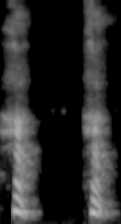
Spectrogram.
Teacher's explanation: nos falta la aspirada fuerte, ¿sí? Y suena como una ja, ja. Es más fuerte que el bisarga, porque recordemos que la H en sánscrito nunca es muda.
